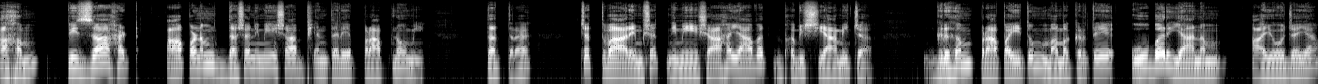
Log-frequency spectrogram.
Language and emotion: Sanskrit, neutral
